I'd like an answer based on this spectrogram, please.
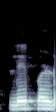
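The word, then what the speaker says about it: leopard: option बिल्कुल right होगा लेपर्ड इसका उच्चारण ध्यान रखना लेपर्ड होता है स्लिंग य राइट होगी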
